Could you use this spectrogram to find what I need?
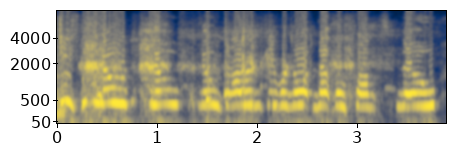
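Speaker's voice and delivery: high, loud laughing protest; flustered denial. Real, not acted. Denying, laughing, embarrassed.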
